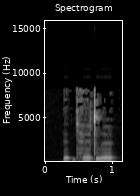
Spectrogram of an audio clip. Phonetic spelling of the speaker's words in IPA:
ə ʔ ɡʱ ɜ t ɹ œ

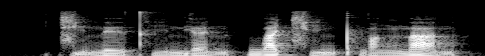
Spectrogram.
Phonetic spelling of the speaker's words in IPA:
t͡ɕ ḭ˨˩ n̪ e˥˩ ɪ̯ t̪ʰ i˧˥ n̪ j ɛ˥˩ n | w ä˥˩ t͡ɕʰ ḭ˨˩ ŋ pʰ w ɑ˧˥ ŋ n̪ a˥˩ n

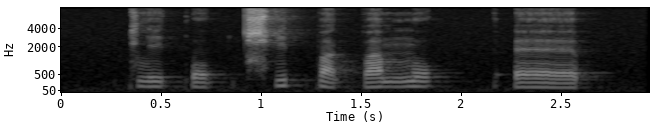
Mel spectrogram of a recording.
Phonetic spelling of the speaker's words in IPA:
k l i˨˩ t̚ ʔ o˨˩ k̚ t͡ɕʰ i˥˩ t̚ p a˨˩ k̚ p a˦˥ m n o˦˥ k̚ | ʔ ɛː˨˩ p̚

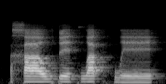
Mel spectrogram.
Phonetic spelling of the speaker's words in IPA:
x aː˧ w ɗ e˧ k w a˦˥ k̚ h w e˧

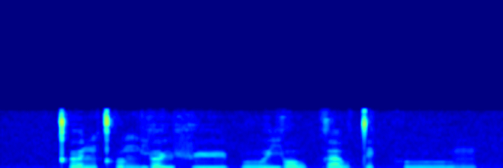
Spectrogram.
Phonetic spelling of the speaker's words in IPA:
kʰ ɵ˧ n kʰ ʊ˨˩ ŋ j ɵ˥ ɥ f yː˨ p uː˨ j o˧ w k ɐ˨˥ w t̪ ɪ˨ k̚ h uː˨˩ m

